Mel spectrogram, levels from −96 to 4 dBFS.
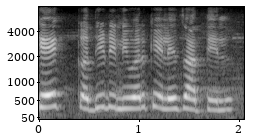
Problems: none marked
